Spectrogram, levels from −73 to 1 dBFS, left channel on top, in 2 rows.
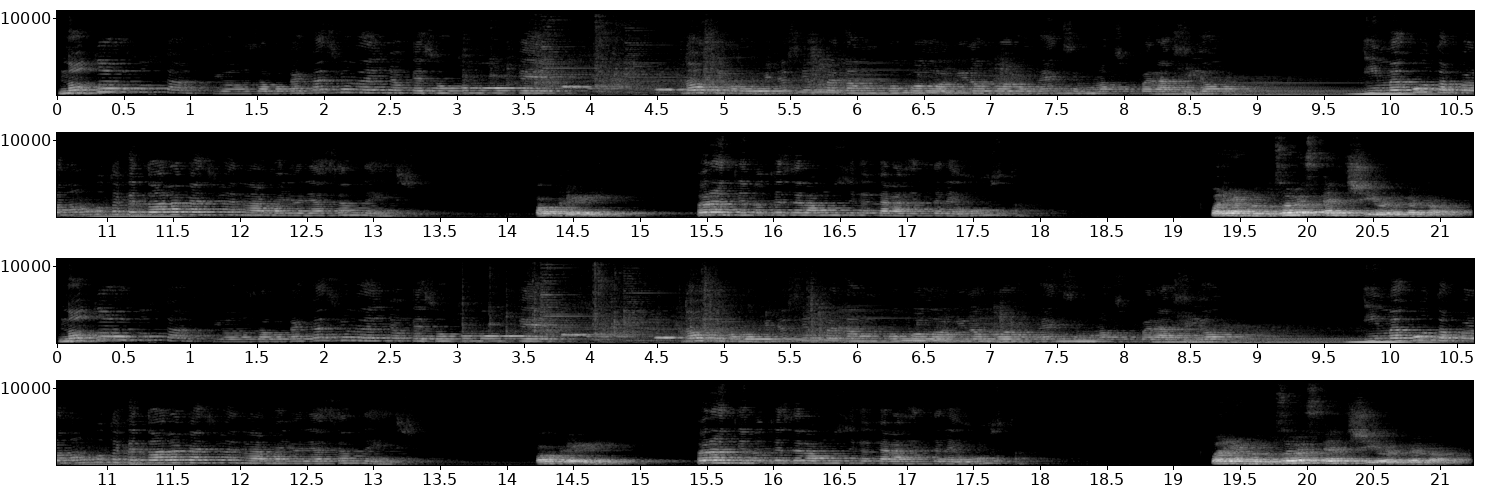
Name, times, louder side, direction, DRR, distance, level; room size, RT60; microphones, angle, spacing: voice 1, 0.0-3.7 4.7-8.8 9.8-13.3 15.4-17.9, equal, 5° left, 0 dB, 0.4 m, -33 dB
sound 1, 3.0-11.6 12.0-12.1, right 1 dB, 40° right, 0.8 m, -36 dB
voice 2, 14.2-14.8 19.3-21.1, equal, 60° left, -7 dB, 1.1 m, -22 dB
5.5 x 2.2 x 4.0 m, 1.2 s
head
